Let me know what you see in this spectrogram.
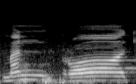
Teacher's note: من راکن میں من کی نون کو ساکن پڑھ کر سقطہ کریں، آگے راکن میں نہ ملائیں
